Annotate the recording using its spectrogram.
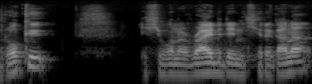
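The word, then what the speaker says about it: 六: Six is in Japanese, if you want to say it, it's roku.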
